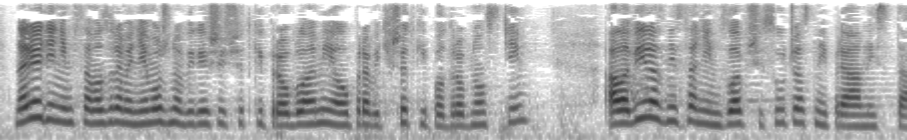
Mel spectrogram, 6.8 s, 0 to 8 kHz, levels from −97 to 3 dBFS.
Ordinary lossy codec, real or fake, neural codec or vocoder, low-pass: none; real; none; 7.2 kHz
